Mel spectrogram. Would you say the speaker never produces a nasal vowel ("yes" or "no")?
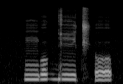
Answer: yes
